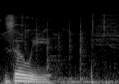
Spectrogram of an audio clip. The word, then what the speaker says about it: Zoe: Zoe is actually pronounced Zoe.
